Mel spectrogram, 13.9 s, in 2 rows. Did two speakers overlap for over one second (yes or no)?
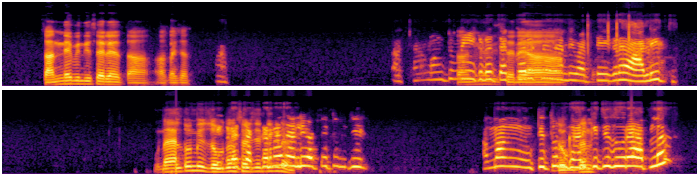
yes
